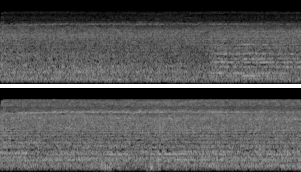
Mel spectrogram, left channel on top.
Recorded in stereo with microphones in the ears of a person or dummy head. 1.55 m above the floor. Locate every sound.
0.0 s a drone: 40° right (ahead or behind)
